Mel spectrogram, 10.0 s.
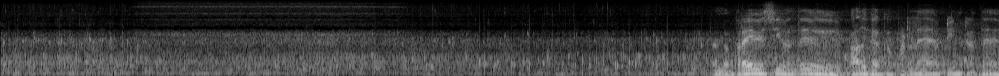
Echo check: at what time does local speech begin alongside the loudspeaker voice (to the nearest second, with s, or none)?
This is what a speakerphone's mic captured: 7 s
